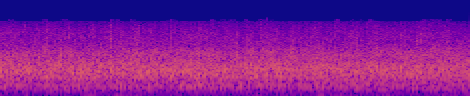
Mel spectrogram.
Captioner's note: applause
